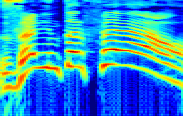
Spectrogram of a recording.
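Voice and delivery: very high, shrill, rousing shout. Robb shouts as he spurs his horse against the attackers. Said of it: "Роб крикнул".

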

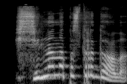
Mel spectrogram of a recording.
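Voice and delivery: aghast, horrified, voice shooting very high. The narrator asks how badly she was hurt after hearing whose blood it is, horrified. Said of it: "Ужаснулся я".

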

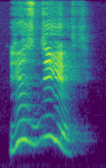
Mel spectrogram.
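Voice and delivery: loud shouted calling out. Narrator reads the healer answering someone calling her name, shouted. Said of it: "крикнула она".

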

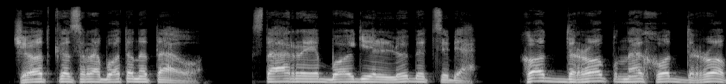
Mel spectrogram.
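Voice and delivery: growled character voice. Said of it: "прорычал Джархан".

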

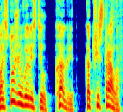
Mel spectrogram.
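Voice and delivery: hungry, keen, eager, high-pitched voice. Narrating a boy questioning someone whose herd drove him out: eager question. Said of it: "жадно спросил Дин".

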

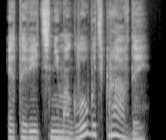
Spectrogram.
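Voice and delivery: usual speaking voice

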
